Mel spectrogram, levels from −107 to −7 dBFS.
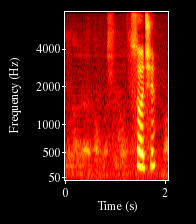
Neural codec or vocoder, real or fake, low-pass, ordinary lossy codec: codec, 16 kHz, 0.8 kbps, ZipCodec; fake; none; none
